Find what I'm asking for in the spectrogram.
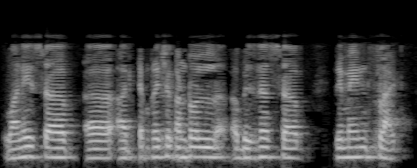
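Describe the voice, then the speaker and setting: A company executive, a man, giving halting, piecemeal answers on an earnings call over a noisy phone line. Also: medium pitch, monotone. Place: conference call. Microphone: telephone.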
